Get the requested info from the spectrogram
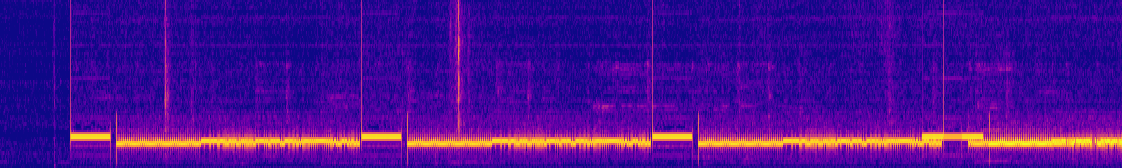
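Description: Fax machine sounding modem handshake tones through its speaker: a loud, steady high tone that wavers slightly in pitch, interrupted about every three to four seconds by a short, slightly higher tone, over a faint low hum. The tones start about a second in.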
